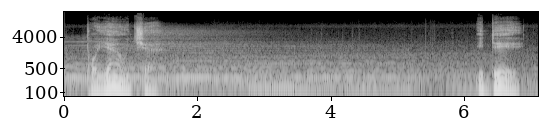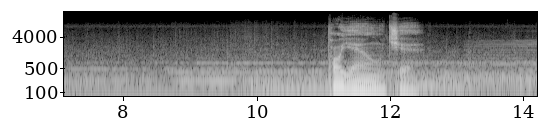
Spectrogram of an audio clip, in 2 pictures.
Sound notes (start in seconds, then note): 7.3 german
